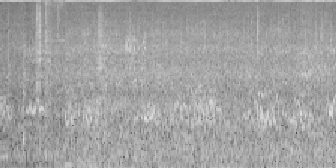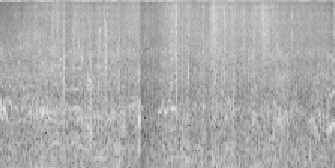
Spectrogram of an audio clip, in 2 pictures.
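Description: A dense, continuous chorus of hundreds of flamingo chicks calling and honking at once as they are herded through water in the Ebro Delta, loud and close, with splashing movement underneath.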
